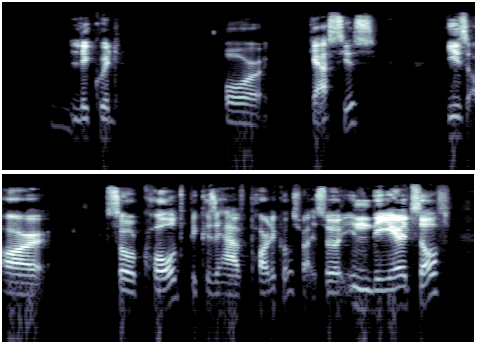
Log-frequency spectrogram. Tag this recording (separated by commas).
Speech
